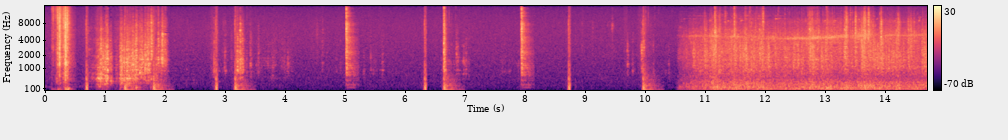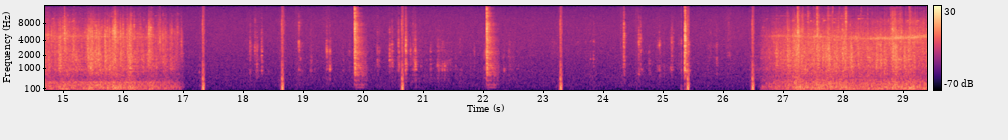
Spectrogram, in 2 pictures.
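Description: Sharp clicks and knocks of plastic toy pieces being handled, and twice a small battery-powered toy motor running with a steady buzzing whirr, for about six seconds in the middle and again near the end.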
